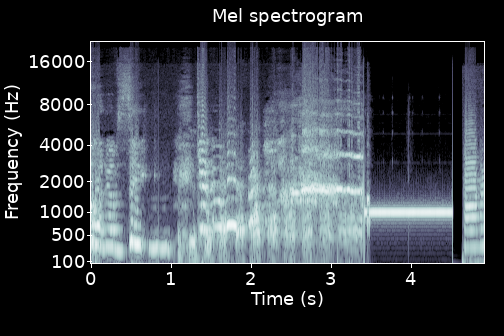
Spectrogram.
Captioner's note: demonic laughter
